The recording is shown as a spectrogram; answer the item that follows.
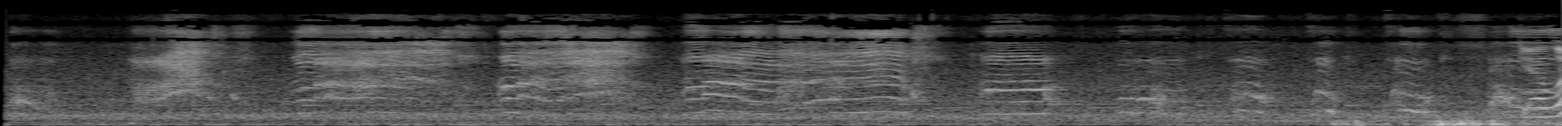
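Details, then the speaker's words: Baby crying in repeated wailing bursts with rising and falling pitch over low room noise. "हुआ, बच्चा रो रहा है? परेशान हो गया, परेशान हो गया।"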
